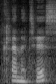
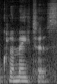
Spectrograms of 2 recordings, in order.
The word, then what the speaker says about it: clematis: This one is a clematis or clematis. People pronounce them in different ways. I don't think there's a right and a wrong as far as I'm aware.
